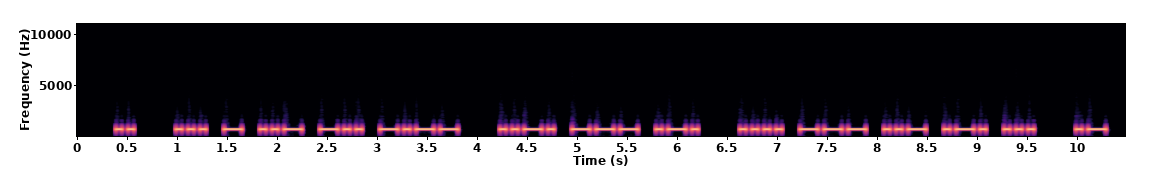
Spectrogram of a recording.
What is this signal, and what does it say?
Morse code, heard as a keyed tone, about 20 wpm, 700 Hz. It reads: I STUDY FOR HOURS A
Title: Sentences with 7-Word Phrases - 20wpm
